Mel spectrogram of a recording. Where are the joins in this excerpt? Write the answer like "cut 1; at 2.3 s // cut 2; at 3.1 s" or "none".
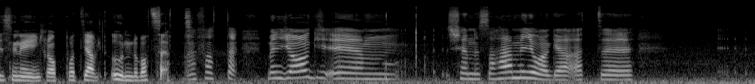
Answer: none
